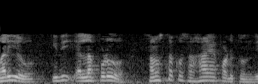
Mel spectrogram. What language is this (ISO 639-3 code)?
tel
